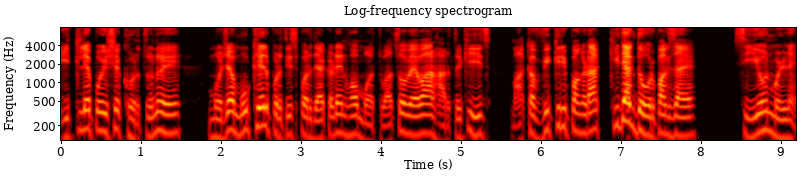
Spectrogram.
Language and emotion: Goan Konkani, angry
